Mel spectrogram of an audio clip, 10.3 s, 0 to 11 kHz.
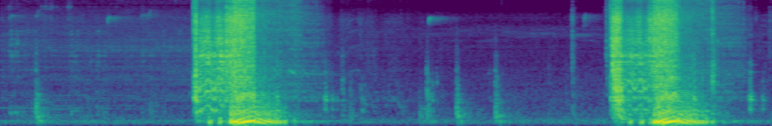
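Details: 1964 Chevy Bel Air, long sitting, first start: two cranking bursts catch briefly into a loud, deep, raw rumble that dies away; loud because the exhaust pipe ends short.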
